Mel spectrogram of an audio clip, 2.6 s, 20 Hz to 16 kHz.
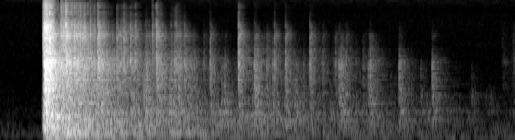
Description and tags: throwing pebbles onto metal10
Contact mic on a large metal storage box. Dropping handfuls of pebbles onto the box.
stones, pebble, pebbles, percussive, metal, impact, stone, percussion, tapping, rubble, clack, contact-mic, gravel, piezo, tap, clacking, rocks, metallic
